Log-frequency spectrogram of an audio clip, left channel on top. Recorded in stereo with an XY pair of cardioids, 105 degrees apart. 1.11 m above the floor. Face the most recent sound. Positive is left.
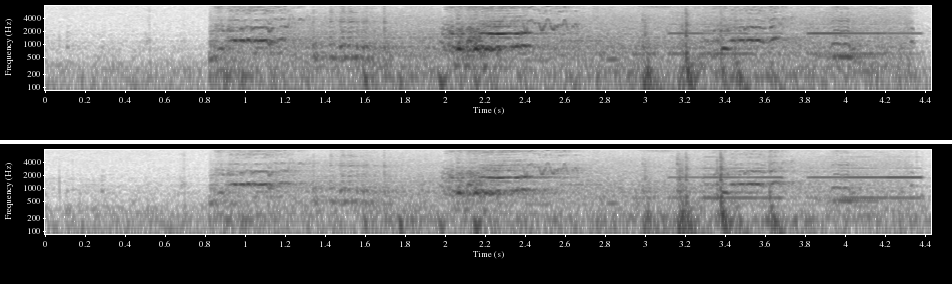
turn(degrees=50)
